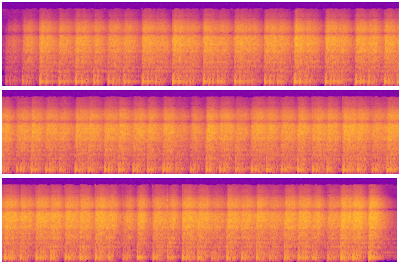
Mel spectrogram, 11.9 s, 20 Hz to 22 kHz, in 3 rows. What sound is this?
Snaresd, Snares, Mix (9)
Snare roll, completely unprocessed. Recorded with one dynamic mike over the snare, using 5A sticks.
drum-roll, snare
